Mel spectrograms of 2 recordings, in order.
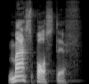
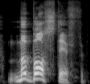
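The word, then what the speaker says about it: Mabosstiff: it's evolved form my boss my boss stiff Mass bostiff how do you say its name bostiff yeah the S comes after my bostiff there are two main reasons for this one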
